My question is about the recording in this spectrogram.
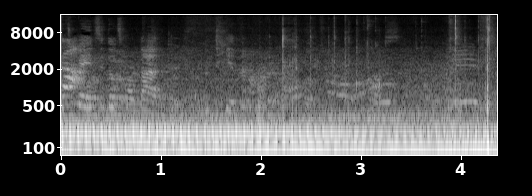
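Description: Steady low drone of a semi-submersible boat's engine, heard from inside its underwater viewing cabin.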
